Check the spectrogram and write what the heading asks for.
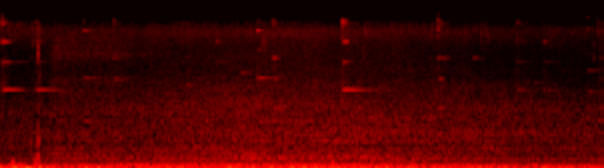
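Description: A few short, faint high ringing tones at scattered moments, like small chimes, over a steady low rumble.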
